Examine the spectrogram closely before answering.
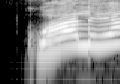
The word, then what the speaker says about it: quale: To ask which or which ones in Italian is quale, which sounds like qualify in English, because when something qualifies, it means it's the one you've chosen from all the others.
